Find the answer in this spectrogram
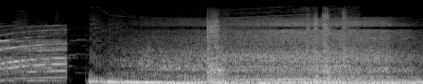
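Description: Logo-sting sound effect. A brief rising whine cuts off, and then after a short gap comes a loud, sustained rumbling whoosh with a sharp crack about two seconds in.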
